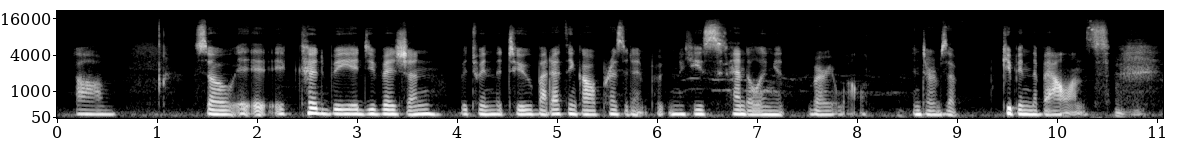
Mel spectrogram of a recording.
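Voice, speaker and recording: A woman's somewhat breathy, very deep and low voice with a Russian accent, a flat monotone delivery, and a moderate pace. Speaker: missionary's wife. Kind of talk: casual interview. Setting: studio. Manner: hesitant, many fillers.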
